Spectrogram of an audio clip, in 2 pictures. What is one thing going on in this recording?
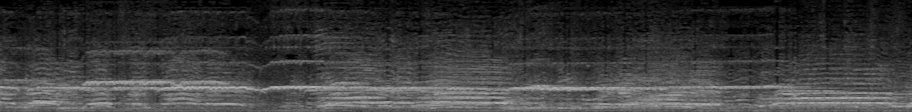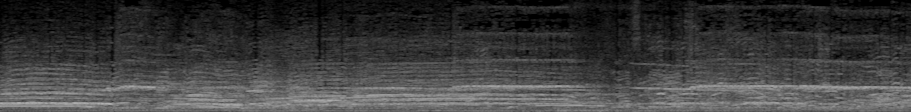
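A crowd of young women sings loudly together outdoors.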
